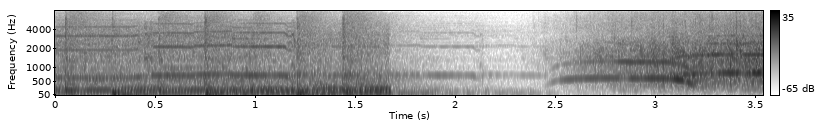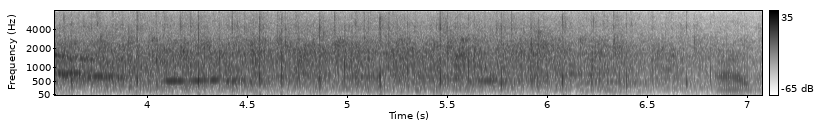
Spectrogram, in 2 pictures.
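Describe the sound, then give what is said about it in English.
A few seconds of music cut off, then loud, steady applause from a large crowd at a talk swells up and continues, with a couple of whistles and cheers rising out of the clapping. “This, I think, is probably the largest crowd that I've spoken to before.”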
